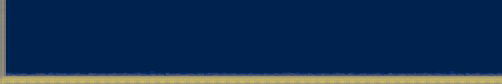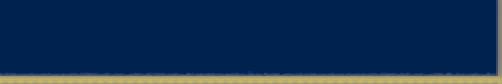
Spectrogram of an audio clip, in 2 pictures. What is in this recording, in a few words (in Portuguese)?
Spiricom Sintetizado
